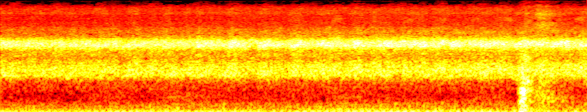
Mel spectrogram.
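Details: A dense, unbroken frog chorus of rapid, high-pitched trilling pulses frightens a timid pet golden retriever.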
